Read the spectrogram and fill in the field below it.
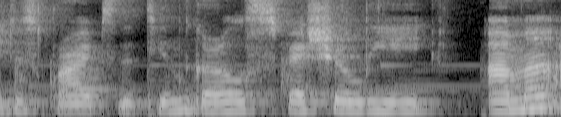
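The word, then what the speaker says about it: Amma: But yeah, I still cringe a lot when she describes the teen girl, especially Ama. I think that's how you say her name, Ama, like her half-sister.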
